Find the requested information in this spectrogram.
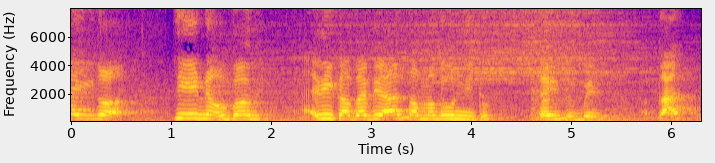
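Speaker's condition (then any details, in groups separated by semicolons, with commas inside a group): Cerebral palsy; cause birth complication; age 27; says voice is not good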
